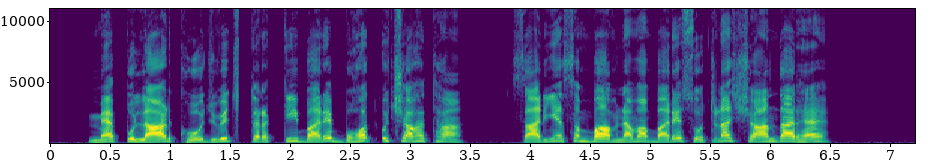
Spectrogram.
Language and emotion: Punjabi, happy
